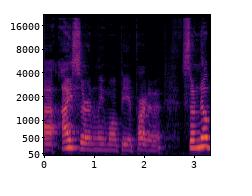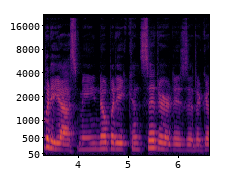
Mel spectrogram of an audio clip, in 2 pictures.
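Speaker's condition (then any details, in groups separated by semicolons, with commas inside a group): Primary lateral sclerosis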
